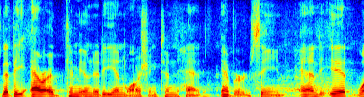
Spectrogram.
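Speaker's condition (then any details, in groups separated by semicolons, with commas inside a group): Spasmodic dysphonia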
